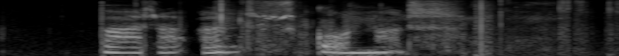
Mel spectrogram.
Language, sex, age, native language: Icelandic, female, 9, Icelandic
